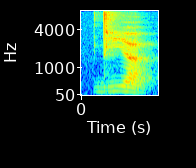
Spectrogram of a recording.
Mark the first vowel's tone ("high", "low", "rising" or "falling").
falling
